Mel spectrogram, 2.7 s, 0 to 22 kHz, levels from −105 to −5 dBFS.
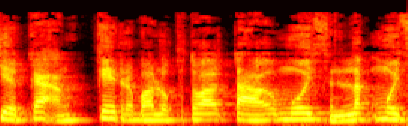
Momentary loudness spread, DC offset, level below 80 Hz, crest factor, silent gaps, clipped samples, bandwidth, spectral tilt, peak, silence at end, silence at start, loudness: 3 LU; under 0.1%; -64 dBFS; 18 dB; none; under 0.1%; 15.5 kHz; -5.5 dB/octave; -8 dBFS; 0 s; 0 s; -27 LUFS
